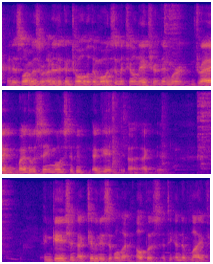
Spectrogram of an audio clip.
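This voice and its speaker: With noticeable background noise and audible room echo, a man at a medium pitch speaks in a monotone, flat intonation at a moderate pace, leaving long, frequent pauses. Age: 70s. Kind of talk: religious discourse.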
